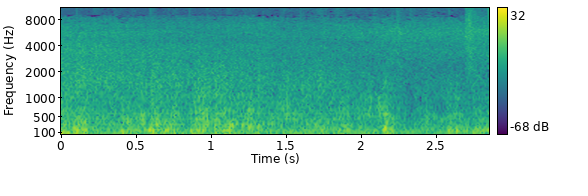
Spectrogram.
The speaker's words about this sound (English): Golden lightning, the color of the life song, begins to crack all around the weapon, and the hammer falls with a roar of thunder.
